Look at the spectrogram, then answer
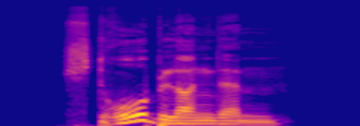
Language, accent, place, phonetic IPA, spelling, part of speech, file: German, Germany, Berlin, [ˈʃtʁoːˌblɔndəm], strohblondem, adjective, De-strohblondem.ogg
- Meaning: strong dative masculine/neuter singular of strohblond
